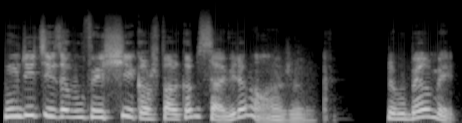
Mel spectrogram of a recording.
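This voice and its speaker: Jokey, animated French streamer man. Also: high-pitched, brisk. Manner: jokey, mock-pompous, often talking to the game characters. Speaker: streamer playing a game. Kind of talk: live gameplay commentary.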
